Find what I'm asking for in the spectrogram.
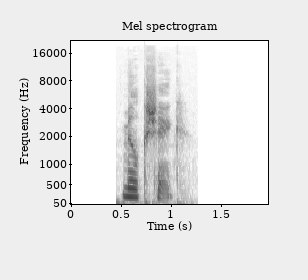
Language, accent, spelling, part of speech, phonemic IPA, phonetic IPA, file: English, US, milkshake, noun / verb, /ˈmɪlk.ʃeɪk/, [ˈmɪɫk.ʃeɪk], En-us-milkshake.ogg
- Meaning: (noun) A thick beverage consisting of milk and ice cream mixed together, often with fruit, chocolate, or other flavoring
